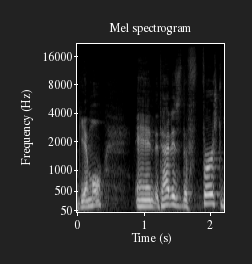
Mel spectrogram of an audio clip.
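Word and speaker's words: Gemmell: And this was my very first David Gimmel or Gimmel. I've heard it pronounced both ways. I have always said Gimmel.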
